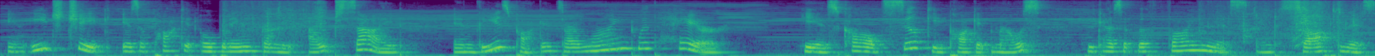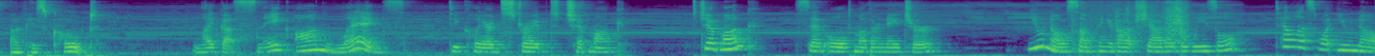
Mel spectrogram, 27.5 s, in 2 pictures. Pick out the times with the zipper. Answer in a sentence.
The zipper can be heard from 2.2 to 3.3 s, from 11.9 to 13.7 s and from 24.4 to 25.6 s.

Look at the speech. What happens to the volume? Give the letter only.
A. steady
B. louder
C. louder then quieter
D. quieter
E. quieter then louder
A.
